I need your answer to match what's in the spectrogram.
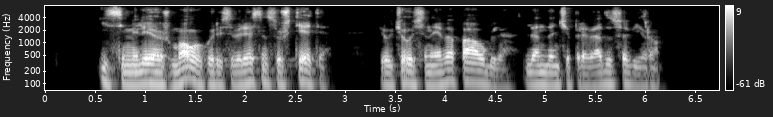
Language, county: Lithuanian, Klaipėda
